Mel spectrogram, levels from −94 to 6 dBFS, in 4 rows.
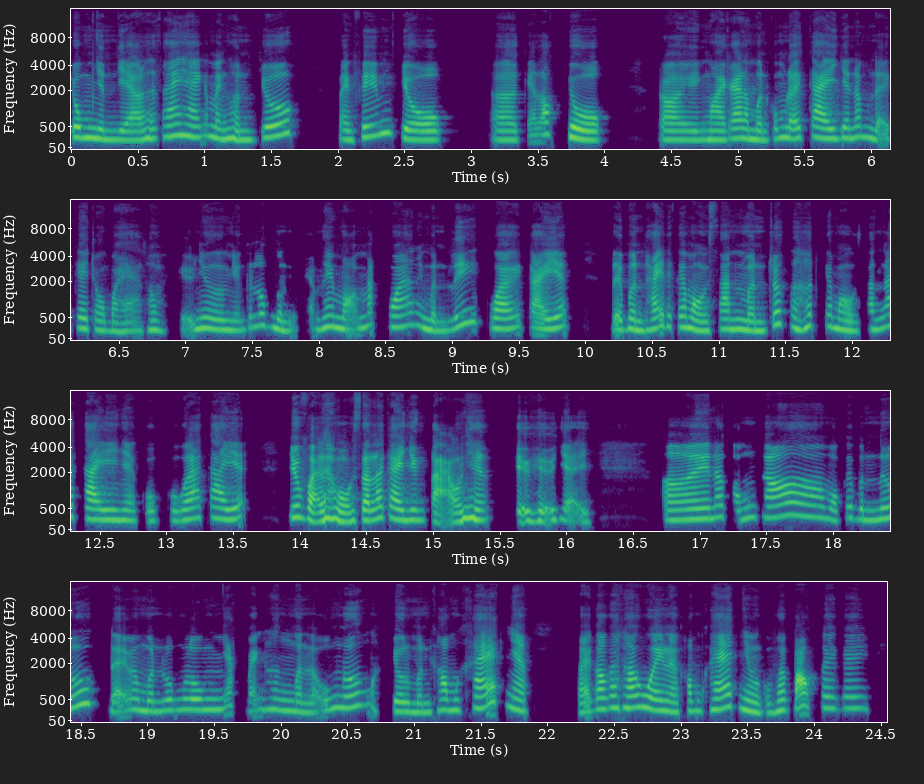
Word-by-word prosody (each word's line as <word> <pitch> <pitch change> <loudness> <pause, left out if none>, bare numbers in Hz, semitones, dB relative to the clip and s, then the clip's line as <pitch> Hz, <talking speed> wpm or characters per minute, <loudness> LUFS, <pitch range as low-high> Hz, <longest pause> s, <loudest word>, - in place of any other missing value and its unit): trung 240 -1 +3
nhìn 210 -3 +1
vào 190 0 +1
sẽ 220 - -1
thấy 265 +3 0
2 260 -3 +1
cái 275 - -10
màn 225 -3 +1
hình 195 -3 0
trước, 270 - +2 0.3
bàn 200 -1 -3
phím, 275 - 0
chuột, 195 -3 +2 0.3
à, 195 0 -2
cái 150 - -9
lót 155 0 0
chuột, 200 -6 +5 0.4
rồi 195 -1 0
ngoài 195 0 +1
ra 225 +3 +4
là 225 - +1
mình 200 -2 0
cũng 230 +4 -3
để 220 -1 +2
cây 230 -2 +3
trên 235 -1 -1
đó, 250 - -2
mình 245 - -3
để 210 - -4
cây 245 -2 -2
trầu 210 -3 -5
bà 190 -1 -5 0.2
thôi, 215 0 -3
kiểu - - -10
như, 230 -1 +1
những 210 0 -3
cái 265 - -10
lúc 300 -2 -5
mình 215 -6 -1
cảm - - -10
thấy 265 +3 +1
mỏi 245 -2 0
mắt 275 +5 -5
quá 275 +1 0
thì 295 - -6
mình 205 -4 0
liếc 340 - -2
qua 240 -1 +4
cái 255 - -4
cây 235 - +2
á, 270 - -1 0.3
để - - 0
mình 225 -2 +1
thấy 235 +5 +1
được 275 - -6
cái 270 - +1
màu 210 -5 +3
xanh. 230 +3 0
Mình 200 -2 +1
rất 330 - -3
là 240 - +1
thích 280 +6 -1
cái 285 - -4
màu 215 -5 +1
xanh 230 0 -4
lá 290 - -3
cây 240 -2 +4
nha 230 -1 -1
của 215 0 -8
của 220 +1 -4
lá 255 +2 +3
cây 255 -3 +2
á, - - -5 0.3
chứ 280 - +4
không 290 - 0
phải 225 -2 +7
là 260 - +5
màu 200 -4 +4
xanh 230 +1 +5
lá 265 - +3
cây 255 -4 +5
nhân 230 0 0
tạo - - +1
nha, 255 -4 +4 0.2
kiểu - - +1
kiểu 220 +2 -1
vậy. 230 -1 -5 0.5
Ờ, 230 +1 +2
nó 290 +2 -1
cũng 260 0 -6
có 300 +1 +3
một 235 -4 -4
cái 275 +6 -9
bình 240 -3 -4
nước 340 +11 +1
để - - -2
mà 260 - -3
mình 235 -2 -1
luôn 250 +2 -4
luôn 260 0 +1
nhắc - - -7
bản 225 +3 -7
thân 255 -3 -3
mình 220 -3 -2
là 200 - -5
uống 290 +4 -4
nước 300 +4 +1
mặc - - -12
dù 220 -1 +1
mình 205 0 -3
không 250 +2 0
khát 290 +6 +3
nha, 265 -6 +1 0.4
phải - - -1
có 270 0 +3
cái 300 - +1
thói 295 0 +5
quen 265 -6 +4
là 215 - 0
không 230 +2 -5
khát 270 +6 +2
nhưng 245 -4 +2
mà - - +1
cũng 195 +2 -8
phải 245 - +1
bốc - - +7
cái 290 -1 -4
cái 285 0 -8
240 Hz, 315 wpm, -23 LUFS, 215-270 Hz, 0.5 s, phải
